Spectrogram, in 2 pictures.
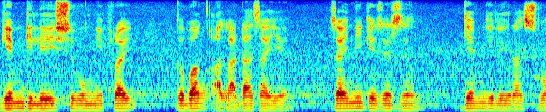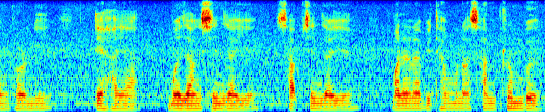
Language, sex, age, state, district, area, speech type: Bodo, male, 30-45, Assam, Chirang, urban, spontaneous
